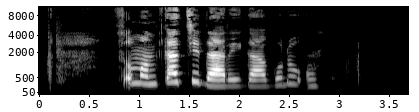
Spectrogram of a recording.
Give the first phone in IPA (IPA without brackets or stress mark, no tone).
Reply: s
